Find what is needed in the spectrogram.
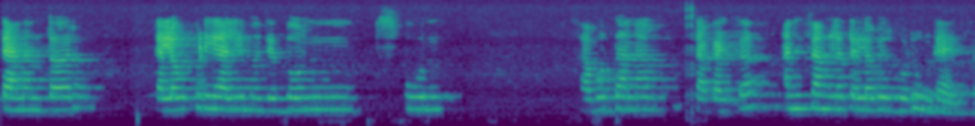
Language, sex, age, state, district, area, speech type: Marathi, female, 30-45, Maharashtra, Nagpur, urban, spontaneous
